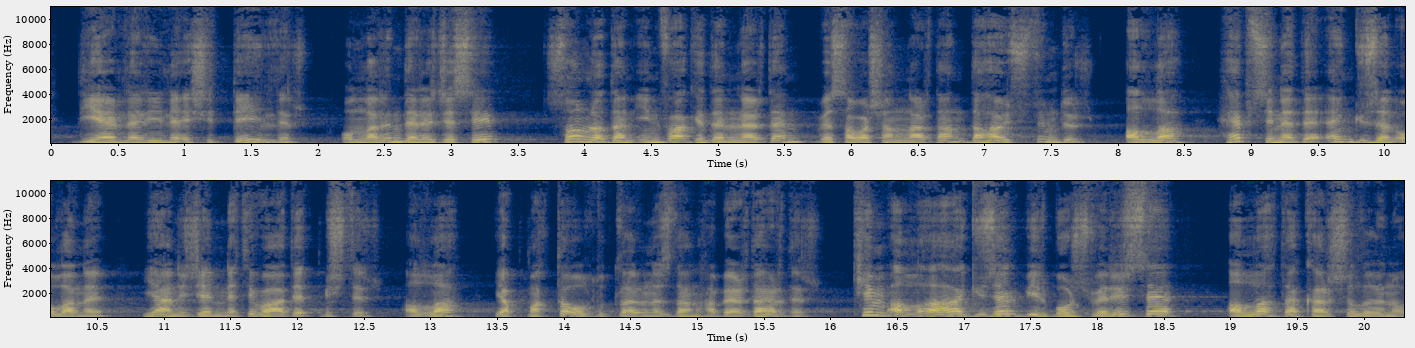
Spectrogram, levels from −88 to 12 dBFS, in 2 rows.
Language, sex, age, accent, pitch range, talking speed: Turkish, male, 50-69, native, 130-175 Hz, 105 wpm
